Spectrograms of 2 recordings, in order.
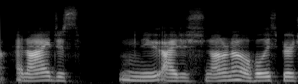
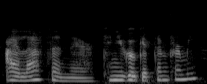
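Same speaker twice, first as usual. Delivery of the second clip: soft aside; 11 dB quieter than usual. Real, not acted. Quiet aside to child.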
